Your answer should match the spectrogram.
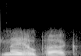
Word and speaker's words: Mahopac: It's Lake Mahopac. – Mahopac.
